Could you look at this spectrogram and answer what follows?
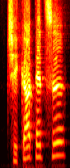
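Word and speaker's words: ちかてつ: see the fifth word the first character in the word is chi the second is Ka the third is TE and the fourth is SU so it will be pronounced as chikatetsu which means Subway or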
